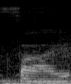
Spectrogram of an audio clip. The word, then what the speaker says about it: phi: If I'm concerned about the phi of, that's how we pronounce this symbol, the phi of, let's say,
